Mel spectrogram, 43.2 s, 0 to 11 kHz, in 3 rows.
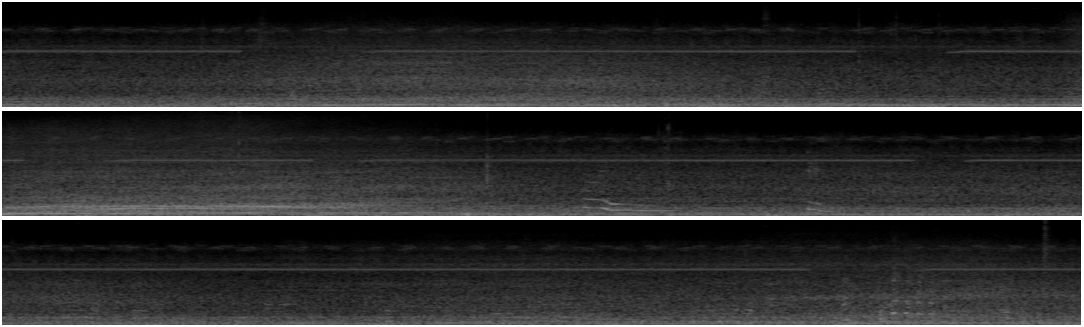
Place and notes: neoscenes: guys late at night
NY, USA, 8 August 2008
